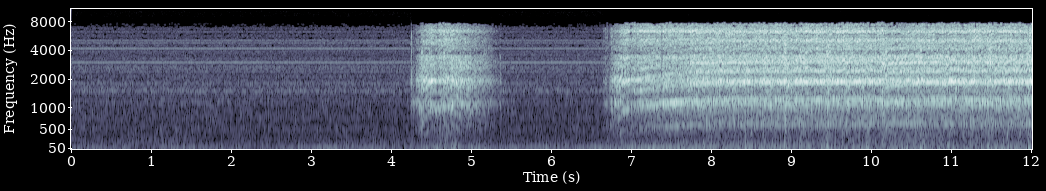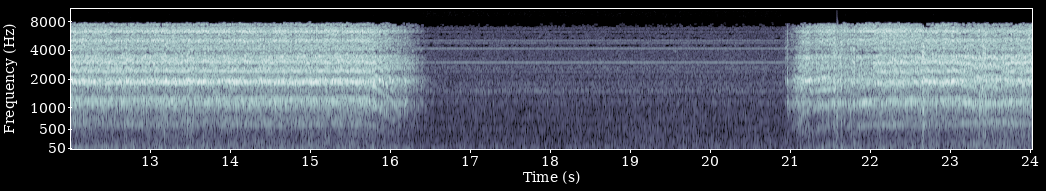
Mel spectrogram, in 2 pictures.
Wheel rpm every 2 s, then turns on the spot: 0, 0, 30, 80, 160, 160, 160, 150, 10, 0, 60, 160.
none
